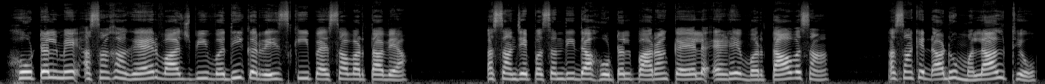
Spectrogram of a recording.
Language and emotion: Sindhi, sad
